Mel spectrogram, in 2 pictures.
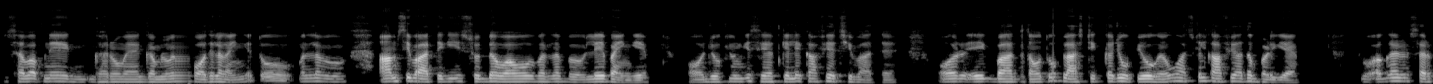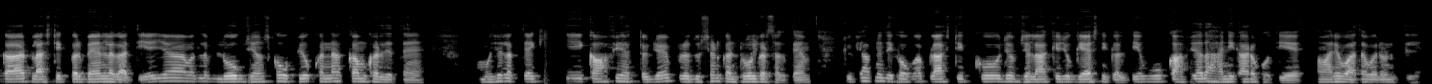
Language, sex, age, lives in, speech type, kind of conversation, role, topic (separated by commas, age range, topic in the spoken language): Hindi, male, 18-19, India, conversation, unstructured, none, पेड़ लगाने से हमारे जीवन में क्या बदलाव आते हैं?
